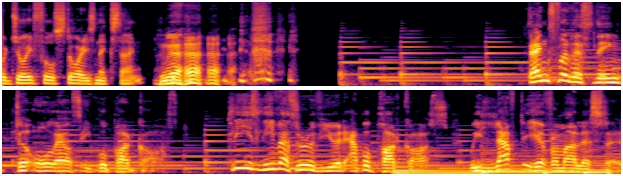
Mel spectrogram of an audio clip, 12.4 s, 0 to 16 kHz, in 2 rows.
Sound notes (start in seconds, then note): 1.6 laugh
